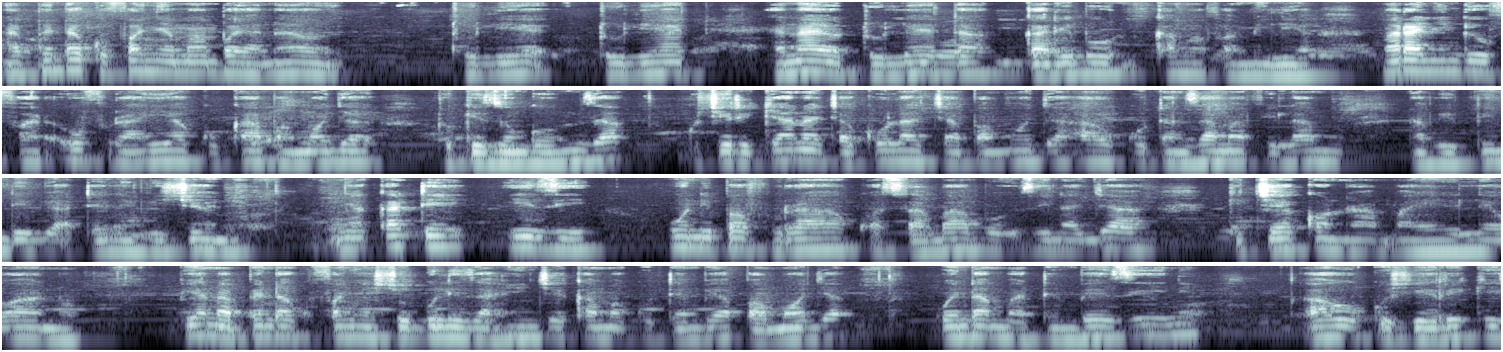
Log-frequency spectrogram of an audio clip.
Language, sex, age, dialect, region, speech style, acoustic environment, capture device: Swahili, male, 18-24, Kenya - Nairobi Sheng-influenced, Kenya, relaxed, people talking, mobile / Linux / Chrome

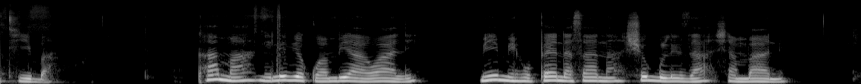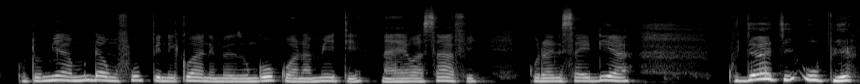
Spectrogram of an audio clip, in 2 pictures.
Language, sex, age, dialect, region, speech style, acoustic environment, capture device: Swahili, male, 25-34, Kenya - Nairobi Sheng-influenced, Kenya, relaxed, silence, mobile / Linux / Chrome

